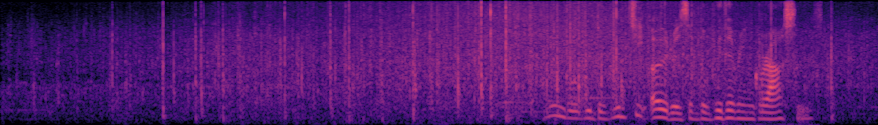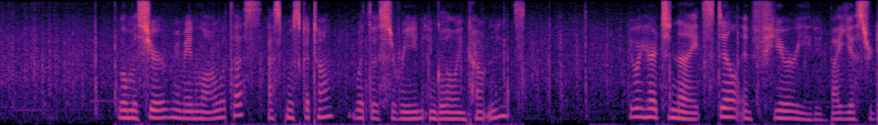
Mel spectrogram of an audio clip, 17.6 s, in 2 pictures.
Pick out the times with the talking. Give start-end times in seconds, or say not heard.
5.5-8.2, 9.9-14.0, 14.7-17.5.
